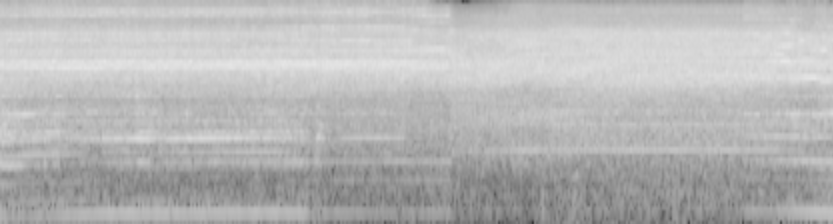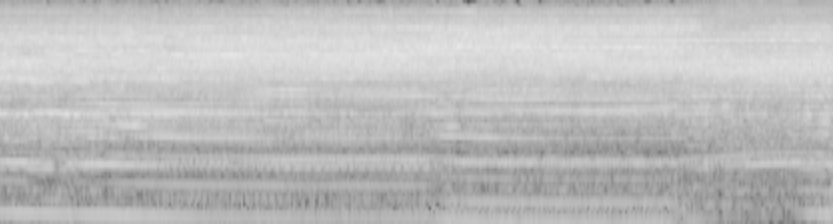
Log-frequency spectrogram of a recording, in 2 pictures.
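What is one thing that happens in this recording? An angle grinder whines as it cuts through porcelain tile.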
